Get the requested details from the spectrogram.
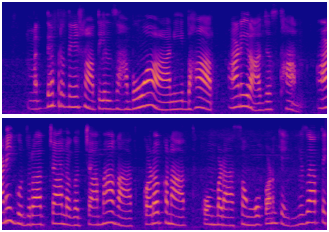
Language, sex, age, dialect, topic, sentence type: Marathi, female, 60-100, Standard Marathi, agriculture, statement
